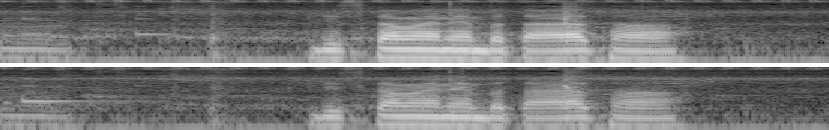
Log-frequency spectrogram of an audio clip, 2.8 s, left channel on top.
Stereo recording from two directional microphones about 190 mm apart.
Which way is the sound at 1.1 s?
Centre (ahead or behind).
